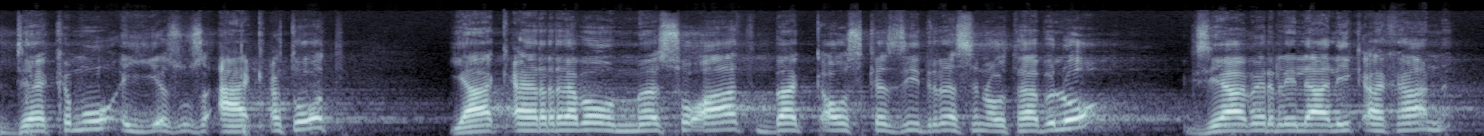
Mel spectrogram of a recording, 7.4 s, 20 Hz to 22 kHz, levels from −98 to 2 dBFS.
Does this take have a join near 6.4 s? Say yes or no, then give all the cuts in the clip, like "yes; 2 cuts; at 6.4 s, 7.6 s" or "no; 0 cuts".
no; 0 cuts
